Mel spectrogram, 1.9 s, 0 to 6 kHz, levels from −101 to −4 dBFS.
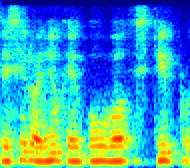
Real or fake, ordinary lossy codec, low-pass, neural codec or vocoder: real; AAC, 24 kbps; 5.4 kHz; none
